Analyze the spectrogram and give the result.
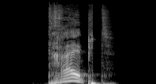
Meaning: inflection of treiben: 1. third-person singular present 2. second-person plural present 3. plural imperative
- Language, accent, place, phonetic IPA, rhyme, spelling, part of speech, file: German, Germany, Berlin, [tʁaɪ̯pt], -aɪ̯pt, treibt, verb, De-treibt.ogg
